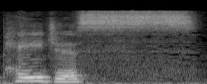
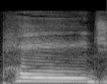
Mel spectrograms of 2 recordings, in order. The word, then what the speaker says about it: pages: pages it's not two pages unvoiced no it's two pages with a voiced Z even though you spell the word like this in American English you pronounce the word like this pages you're probably saying I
